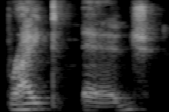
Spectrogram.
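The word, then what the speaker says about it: BrightEdge: And I've been told that my South is in my mouth a lot, so let me spell it. BRIGHTED. That's GEEDGE. Bright Edge.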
